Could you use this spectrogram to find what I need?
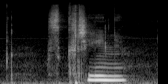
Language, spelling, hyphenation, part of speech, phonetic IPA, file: Czech, skříň, skříň, noun, [ˈskr̝̊iːɲ], Cs-skříň.ogg
- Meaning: 1. cabinet 2. cupboard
